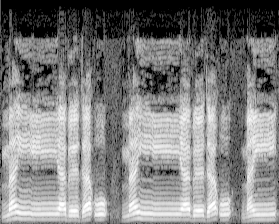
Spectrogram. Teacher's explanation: Notice there is no man. It's immediately the mim associates with the ya, and you drop the noon sound. But you have a ghunnah, and that's the nasal sound. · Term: idgham with ghunnah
